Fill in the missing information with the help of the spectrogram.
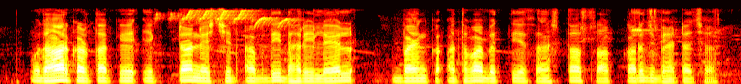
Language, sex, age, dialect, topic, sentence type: Maithili, male, 25-30, Eastern / Thethi, banking, statement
